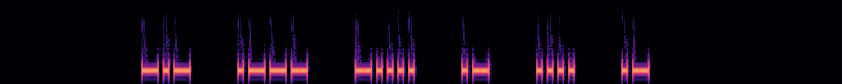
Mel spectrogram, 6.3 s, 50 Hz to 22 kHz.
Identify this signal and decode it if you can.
Morse code, heard as a keyed tone, about 30 wpm, spaced as for 17 wpm, 700 Hz. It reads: KJ6AHA
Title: USA Call Signs - 6 Characters - 3x Character Spacing - 30wpm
